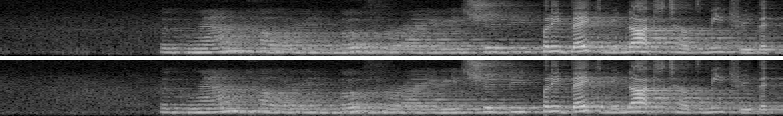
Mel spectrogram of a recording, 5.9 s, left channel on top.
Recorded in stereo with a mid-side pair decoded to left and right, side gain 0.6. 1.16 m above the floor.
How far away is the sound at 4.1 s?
About 0.5 m.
